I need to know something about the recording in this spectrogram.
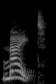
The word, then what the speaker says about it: night: For instance, in the word night, like at night I sleep, the GH is no longer pronounced, but it once indicated a real sound.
